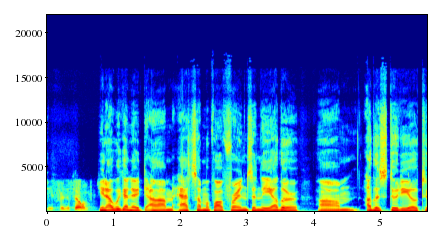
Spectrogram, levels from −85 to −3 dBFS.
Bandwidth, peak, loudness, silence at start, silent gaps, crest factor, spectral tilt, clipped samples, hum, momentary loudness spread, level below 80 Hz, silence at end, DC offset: 13 kHz; -2 dBFS; -14 LUFS; 0 s; none; 12 dB; -5.5 dB/octave; under 0.1%; none; 8 LU; -48 dBFS; 0 s; under 0.1%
